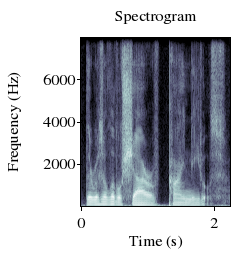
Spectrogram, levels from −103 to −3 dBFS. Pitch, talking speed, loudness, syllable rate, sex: 95 Hz, 215 wpm, -15 LUFS, 5.9 syllables/s, male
